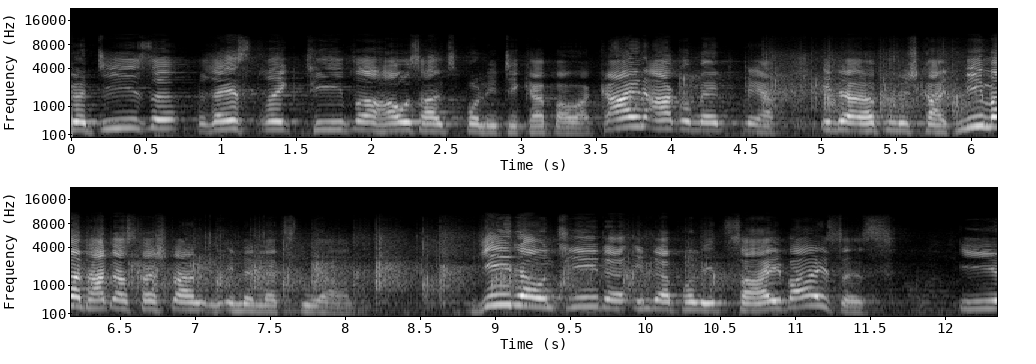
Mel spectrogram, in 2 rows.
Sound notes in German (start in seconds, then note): 8.3 Beifall DIE LINKE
